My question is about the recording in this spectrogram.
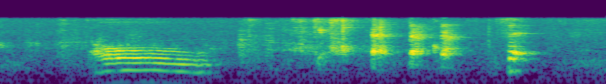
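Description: A standard poodle whines once, a steady held note lasting about a second, followed by a run of short, sharp sounds over the next few seconds.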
